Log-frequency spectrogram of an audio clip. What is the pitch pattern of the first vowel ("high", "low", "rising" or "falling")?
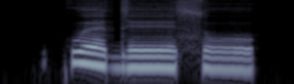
falling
